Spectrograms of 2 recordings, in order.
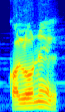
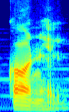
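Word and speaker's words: colonel: সি ও এল ও এনই এল কলোনেল নো এটার সঠিক উচ্চারণ হচ্ছে কর্নেল কর্নেল সামরিক পথ এই শব্দটার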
